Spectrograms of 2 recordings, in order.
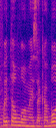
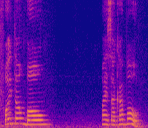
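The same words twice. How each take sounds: First: It is said as one unbroken block. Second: It is said broken up into separate pieces.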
